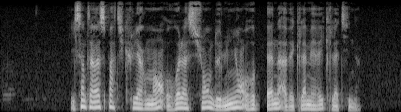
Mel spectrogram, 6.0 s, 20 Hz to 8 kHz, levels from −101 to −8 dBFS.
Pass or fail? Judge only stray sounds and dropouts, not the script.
fail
